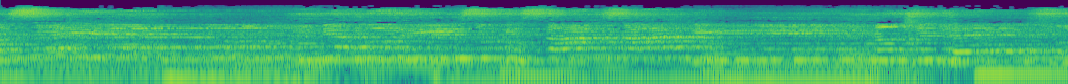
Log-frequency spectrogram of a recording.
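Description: A woman singing a song into a microphone through a sound system, over an accompaniment of held bass notes that change every second or two.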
